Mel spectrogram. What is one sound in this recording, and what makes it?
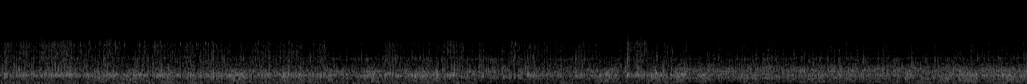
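Wind rushes steadily over the microphone.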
